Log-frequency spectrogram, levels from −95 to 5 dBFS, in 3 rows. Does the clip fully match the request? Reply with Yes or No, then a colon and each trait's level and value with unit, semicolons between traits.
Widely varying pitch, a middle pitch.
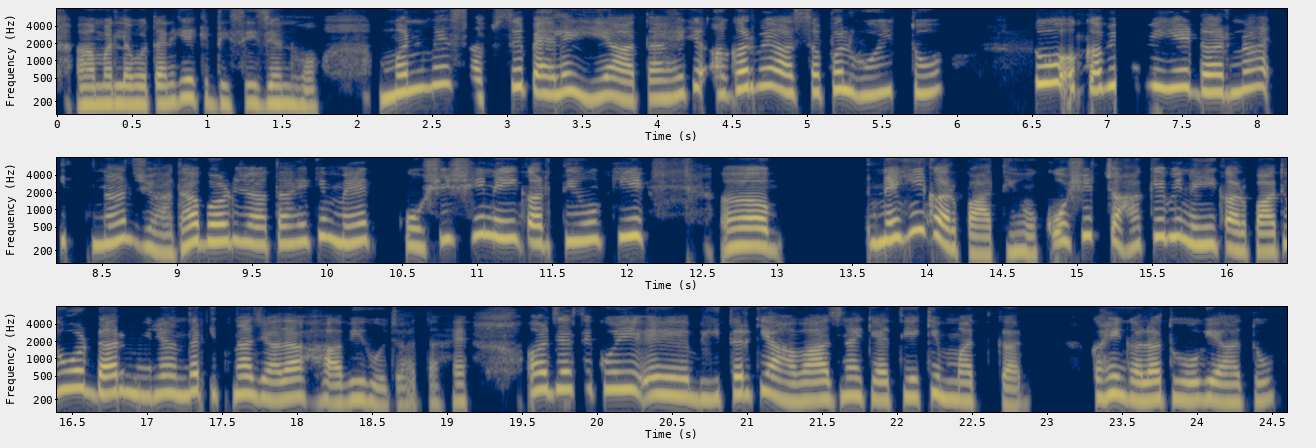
No: wide, 6.5 semitones; very high, 250 Hz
